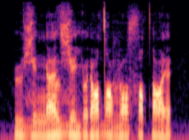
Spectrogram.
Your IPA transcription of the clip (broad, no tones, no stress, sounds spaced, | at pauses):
ʉ ʑ e ŋ æ l ʑ e j ɵ ɾ ɵ dˤ e v œ sˤ e tˤ ɾ ɛ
